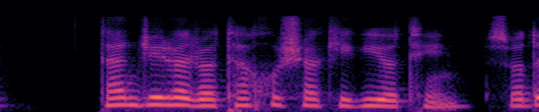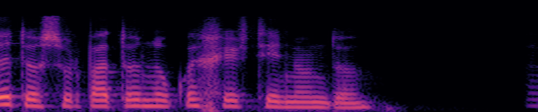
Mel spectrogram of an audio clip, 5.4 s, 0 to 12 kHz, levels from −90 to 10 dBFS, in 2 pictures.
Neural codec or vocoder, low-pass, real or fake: codec, 16 kHz, about 1 kbps, DyCAST, with the encoder's durations; 7.2 kHz; fake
